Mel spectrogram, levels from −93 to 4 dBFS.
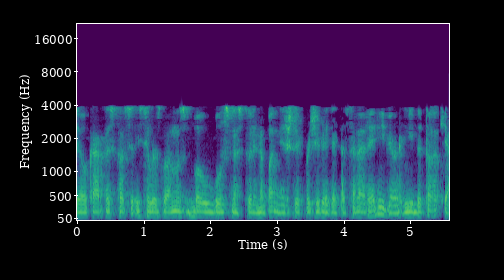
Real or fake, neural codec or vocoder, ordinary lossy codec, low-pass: fake; codec, 16 kHz, 2 kbps, FunCodec, trained on LibriTTS, 25 frames a second; AAC, 16 kbps; 7.2 kHz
